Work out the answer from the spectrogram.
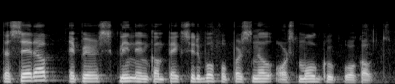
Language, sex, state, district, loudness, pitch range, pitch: English, male, Nagaland, Dimapur, -16 LUFS, 125-145 Hz, 135 Hz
